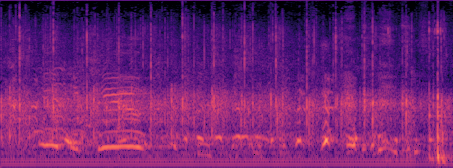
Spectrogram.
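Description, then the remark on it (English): A crowd claps steadily throughout, a dense patter of many hands, while scattered voices whoop and shout over it; a sharp louder burst of clapping comes near the end. “Let's give him a hand here real quick.”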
